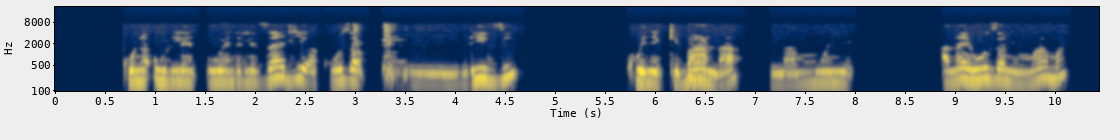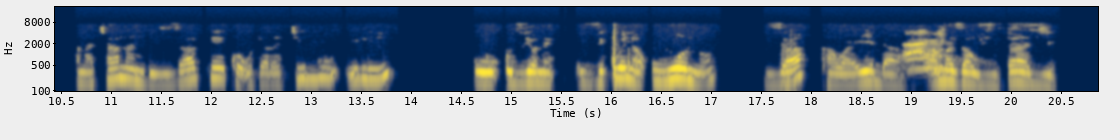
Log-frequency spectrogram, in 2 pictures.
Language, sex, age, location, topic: Swahili, female, 25-35, Kisumu, agriculture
